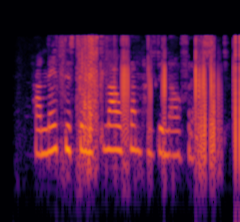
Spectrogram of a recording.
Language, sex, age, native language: Icelandic, female, 12, Icelandic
